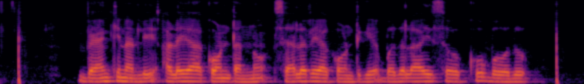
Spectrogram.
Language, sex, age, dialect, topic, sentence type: Kannada, male, 18-24, Mysore Kannada, banking, statement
